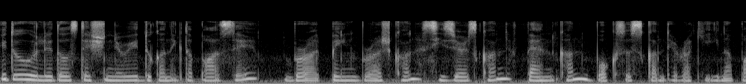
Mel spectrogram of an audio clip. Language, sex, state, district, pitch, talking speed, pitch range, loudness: Nagamese, female, Nagaland, Kohima, 185 Hz, 175 wpm, 175-200 Hz, -21 LUFS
